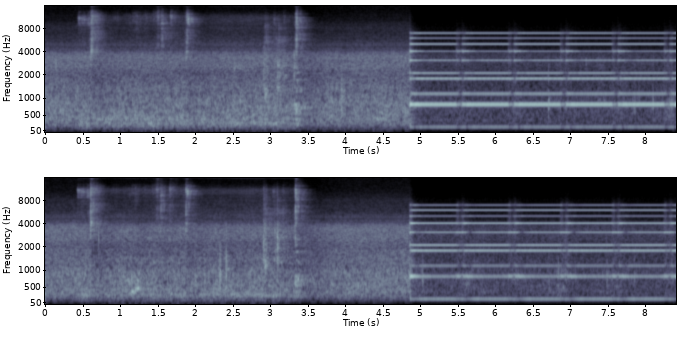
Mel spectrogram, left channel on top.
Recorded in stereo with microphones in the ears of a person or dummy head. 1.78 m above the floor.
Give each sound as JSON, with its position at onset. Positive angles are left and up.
{"t": 0.4, "sound": "a crack", "side_deg": -30, "distance_m": 7.5}
{"t": 2.9, "sound": "a camera shutter", "side_deg": -25, "distance_m": 0.6}
{"t": 4.9, "sound": "an alarm", "side_deg": 0, "distance_m": 7.0}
